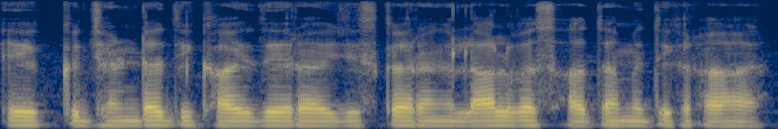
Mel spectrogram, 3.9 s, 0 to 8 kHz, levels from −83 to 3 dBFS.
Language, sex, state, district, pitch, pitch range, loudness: Hindi, male, Jharkhand, Ranchi, 100 Hz, 95-100 Hz, -19 LUFS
